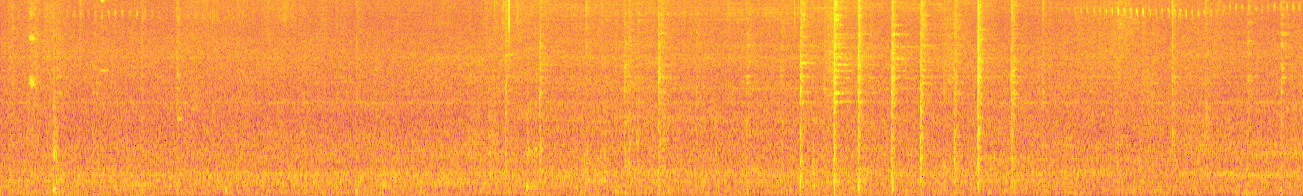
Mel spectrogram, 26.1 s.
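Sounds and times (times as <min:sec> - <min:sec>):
rumble of train wheels on rail: 0:00.0 - 0:26.0.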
